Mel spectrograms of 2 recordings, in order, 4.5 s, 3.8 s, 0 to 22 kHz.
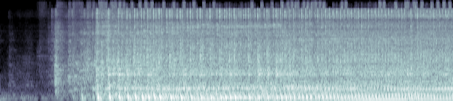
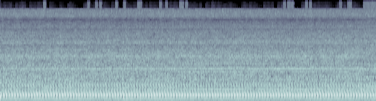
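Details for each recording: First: Briggs & Stratton 5 HP engine on a generator, after moving the governor adjustment all the way: engine catches and races at a high, hard buzz, never dropping back to idle; overspeeding. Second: Briggs & Stratton 5 hp generator engine after carburetor repair and adjustment, holding a steady, even beat at constant pitch with no surging or hunting; running normally.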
